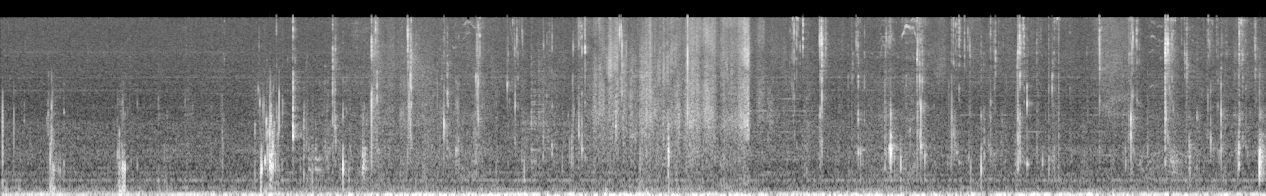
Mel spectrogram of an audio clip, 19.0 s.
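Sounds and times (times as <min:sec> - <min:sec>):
chewing bread: 0:03.3 - 0:19.0
tissue rustling: 0:08.8 - 0:11.6.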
